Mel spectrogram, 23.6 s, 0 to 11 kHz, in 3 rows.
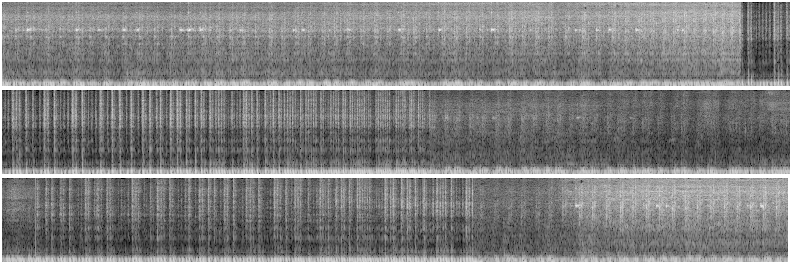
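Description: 1986 Volkswagen Golf Mk2's 1.8-litre GX four-cylinder petrol engine idling roughly with a rattly, uneven run: a misfire-like fault the owner suspected came from mixed-up plug leads, which swapping them back has not cured. The sound changes abruptly a few times, heard by turns from the engine bay and at the exhaust tailpipe.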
